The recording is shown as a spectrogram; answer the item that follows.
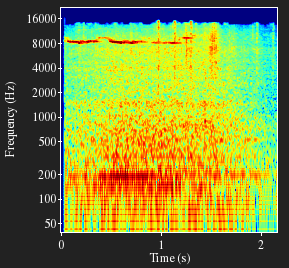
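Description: Outdoor street ambience with road traffic: a steady low hum under a noisy hiss, easing off slightly near the end.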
